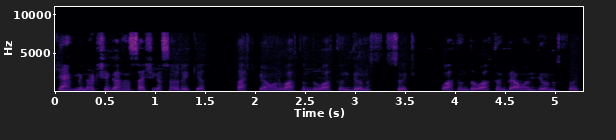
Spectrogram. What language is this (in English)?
Kashmiri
